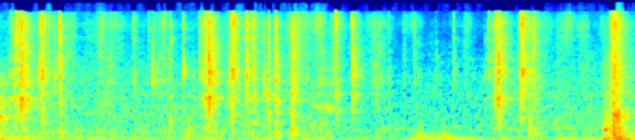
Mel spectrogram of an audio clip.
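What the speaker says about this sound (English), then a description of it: "So now I'm going to round my corners on this" A corner rounder punch clicks repeatedly through card stock, sharp close snaps coming in quick irregular bursts with small rustles of paper between them.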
